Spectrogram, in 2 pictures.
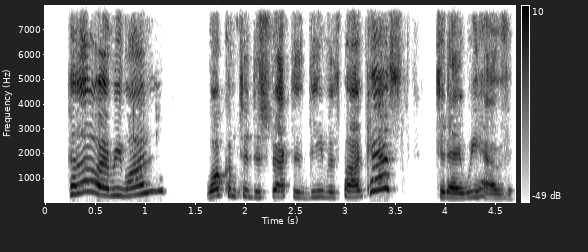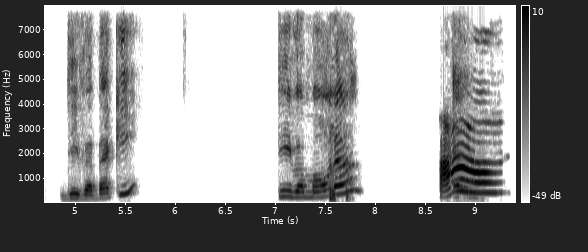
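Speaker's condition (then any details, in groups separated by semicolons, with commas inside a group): No condition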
